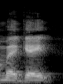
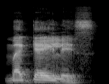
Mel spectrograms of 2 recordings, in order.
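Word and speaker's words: Magalhães: respect on your name for those of you that don't know how to say his name properly his full name is miguelis and he's getting a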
